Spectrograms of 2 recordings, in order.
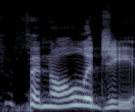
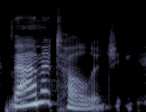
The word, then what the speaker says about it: thanatology: I want to say thanology. I'm like, no, I'm going to try that again. Thanatology.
